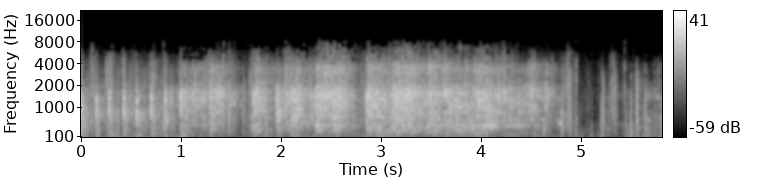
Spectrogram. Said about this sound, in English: Well, I'll knock on the door.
